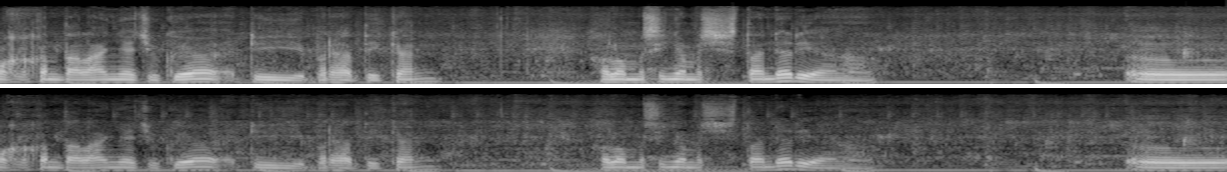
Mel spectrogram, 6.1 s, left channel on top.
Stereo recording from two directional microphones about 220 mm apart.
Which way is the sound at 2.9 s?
55° left (ahead or behind).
